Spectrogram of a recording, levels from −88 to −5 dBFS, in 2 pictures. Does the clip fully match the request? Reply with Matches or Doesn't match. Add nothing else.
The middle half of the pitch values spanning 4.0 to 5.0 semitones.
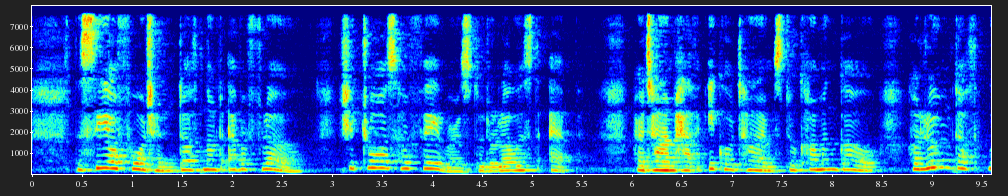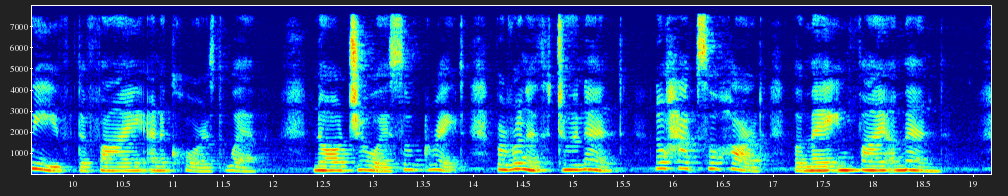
Matches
